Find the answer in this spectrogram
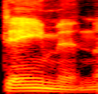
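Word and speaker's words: daemon: a boogeyman a knight haunting demon Damon I should say which preyed on children Damon by the way um d-a-e-m-o-n uh I'm pretty sure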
